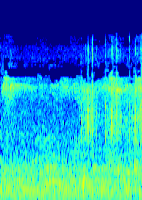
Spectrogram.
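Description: Faint background ambience with a few brief high chirps about two-thirds of the way through.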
